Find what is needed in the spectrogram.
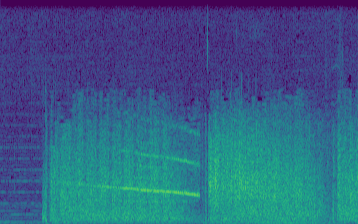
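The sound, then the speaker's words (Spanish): Bombs exploding and war noise in wartime Berlin during the Second World War: a sudden onset into a loud, sustained roaring blast, with a high whistling tone gliding slightly downward before it fades. “sonaban bombas, ruidos de ametralladoras.”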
